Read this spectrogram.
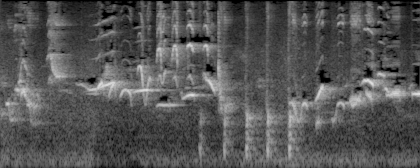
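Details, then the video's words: Form-building white-rumped shama singing clear, sustained whistles interspersed with sharp clicking snaps and rising slurred notes, ending on a long steady whistle. "White Rumped shama- form building"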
